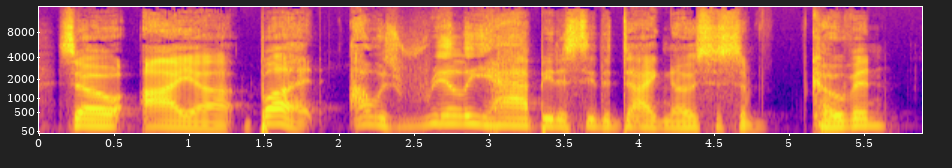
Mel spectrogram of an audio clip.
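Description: Speaking with an American accent, a man uses a plain, everyday voice, fairly high in pitch, with lively intonation at a fairly slow pace. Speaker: podcast co-host. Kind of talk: casual chat. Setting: studio.

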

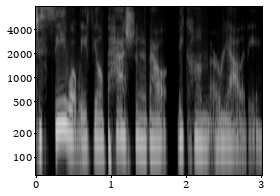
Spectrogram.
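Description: Her voice has a dark, mellow tone and is somewhat breathy, with ordinary pitch variation at a moderate pace. This woman's recording sounds dry and close, with no echo. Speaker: podcast host. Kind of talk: interview conversation.

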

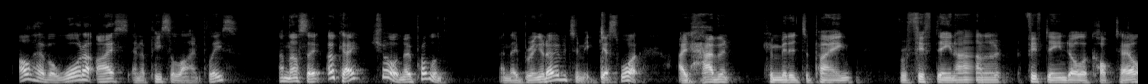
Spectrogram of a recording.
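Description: Lively intonation marks this man's speech, in an Australian accent at a fairly quick pace. His voice has a medium pitch and a dark, mellow tone. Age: 40s. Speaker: entrepreneur and former TV sports anchor. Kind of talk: casual interview conversation.

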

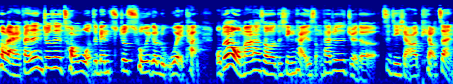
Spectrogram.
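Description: This woman talks very fast in a Taiwanese accent, with fairly high pitch and lively intonation. She hardly pauses, and the recording is very clean with a silent background. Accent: Taiwanese Mandarin. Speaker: podcast co-host. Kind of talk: casual chat.

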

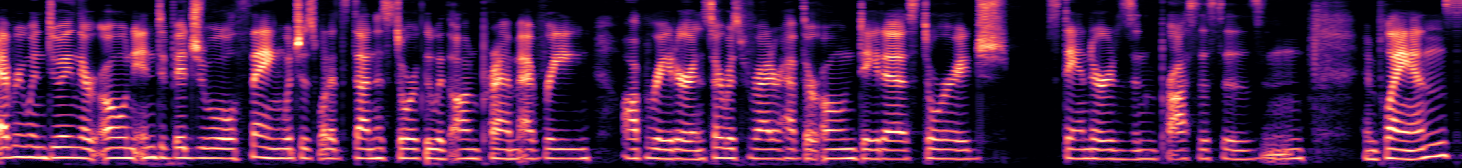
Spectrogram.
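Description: In an American accent, a woman speaks at a moderate pace in a fairly low pitch with a bright, sharp tone and monotone, flat intonation, captured in a very clean recording with a silent background. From Louisiana. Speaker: oil and gas executive. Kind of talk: casual interview chat.

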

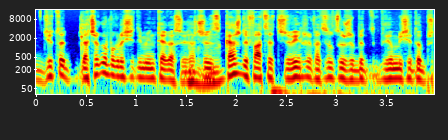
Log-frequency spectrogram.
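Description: Fairly low in pitch, a man talks at a very fast pace with ordinary pitch variation. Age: 30s. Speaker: crime novelist. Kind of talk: casual chat. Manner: halting.

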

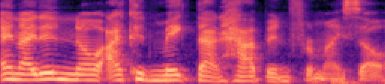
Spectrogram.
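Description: The speaker is a woman with an American accent. She talks at a moderate pace. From New York City. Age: 20s. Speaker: content creator and former teacher. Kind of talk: interview.

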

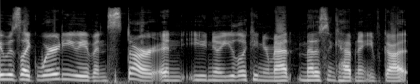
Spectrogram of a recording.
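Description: With an American accent, a woman speaks at a medium pitch with ordinary pitch variation. A normal speaking voice, recorded dry and close with no echo. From Texas, Houston. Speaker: cookbook author and food business founder. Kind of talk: casual interview.

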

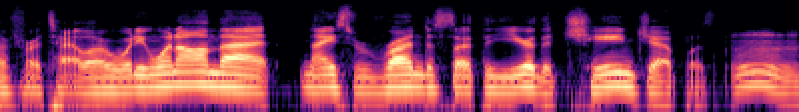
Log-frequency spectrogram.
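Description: In a very clean recording with a silent background, a man speaks fairly quickly with an American accent and a medium pitch. His tone is bright and sharp, with lively intonation and vocal fry. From New York City, Brooklyn. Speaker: baseball pitching analyst. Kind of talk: casual interview.

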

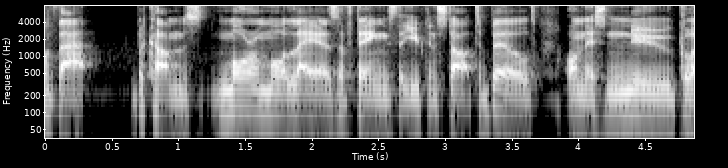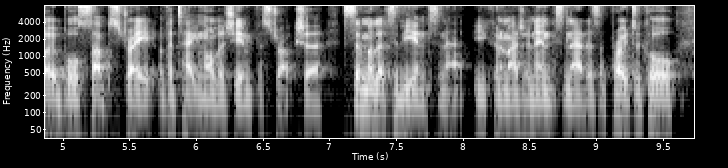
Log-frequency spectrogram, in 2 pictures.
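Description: This voice carries a southern English accent. The delivery moves fairly quickly. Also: man. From southwest England, Dorset. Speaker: regenerative finance founder. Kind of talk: interview. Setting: remote call. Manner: halting, many fillers.

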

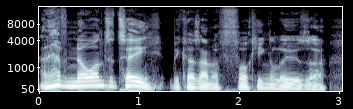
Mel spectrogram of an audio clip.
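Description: With an animated tone and very wide pitch swings, a man speaks in a Liverpool accent on a very clean recording with a silent background. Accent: Scouse (Liverpool). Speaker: podcast co-host. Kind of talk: casual banter between co-hosts. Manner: animated, swears a lot.

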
